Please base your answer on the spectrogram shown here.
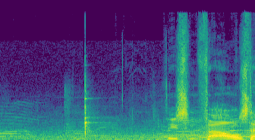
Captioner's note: bat dings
